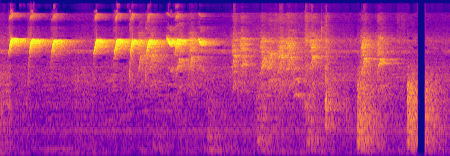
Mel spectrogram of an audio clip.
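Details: Small siri-siri in full, energetic song for luring and tutoring other songbirds: a quick run of very high, piercing notes over two seconds, then fainter scratchy sounds and a brief dropout.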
